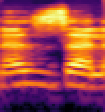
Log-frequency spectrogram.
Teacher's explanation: نزل زا سختی اور سیٹی کے ساتھ پڑھا جاتا ہے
